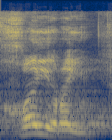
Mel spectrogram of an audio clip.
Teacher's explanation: خیرین، خا حروف مستعلیہ میں سے پر پڑھیں گے، یا لین سے نرم آواز کے ساتھ جلد پڑھیں گے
